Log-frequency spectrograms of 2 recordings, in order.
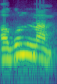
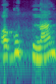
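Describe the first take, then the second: First: An N sound comes before 'nan'. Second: A T sound comes before 'nan'. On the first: The speaker calls it right. "তাই উচ্চারণটা হবে অগুন্নান" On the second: The speaker calls it wrong. "অগুত নান পড়তে পারেন, কারণ এখানে শিওরটা নিচে থাকার কারণে সেটা ত পড়তে পারেন"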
